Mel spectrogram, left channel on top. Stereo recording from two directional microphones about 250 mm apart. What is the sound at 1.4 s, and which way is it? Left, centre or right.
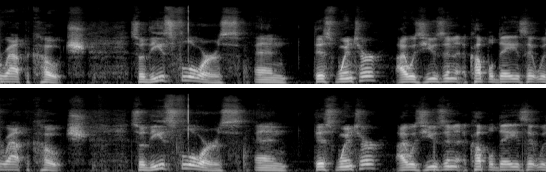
Speech, centre.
